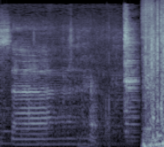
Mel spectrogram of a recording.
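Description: Guitar chord ringing out and fading over about a second, followed near the end by a short, very loud burst of noise.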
